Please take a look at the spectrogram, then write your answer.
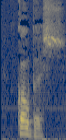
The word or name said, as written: Kobus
